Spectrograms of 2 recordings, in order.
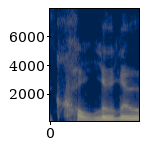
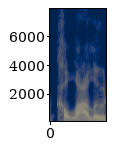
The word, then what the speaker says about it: Cthulhu: And it's not even, I guess you're supposed to say Kolulu or Kalalu.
